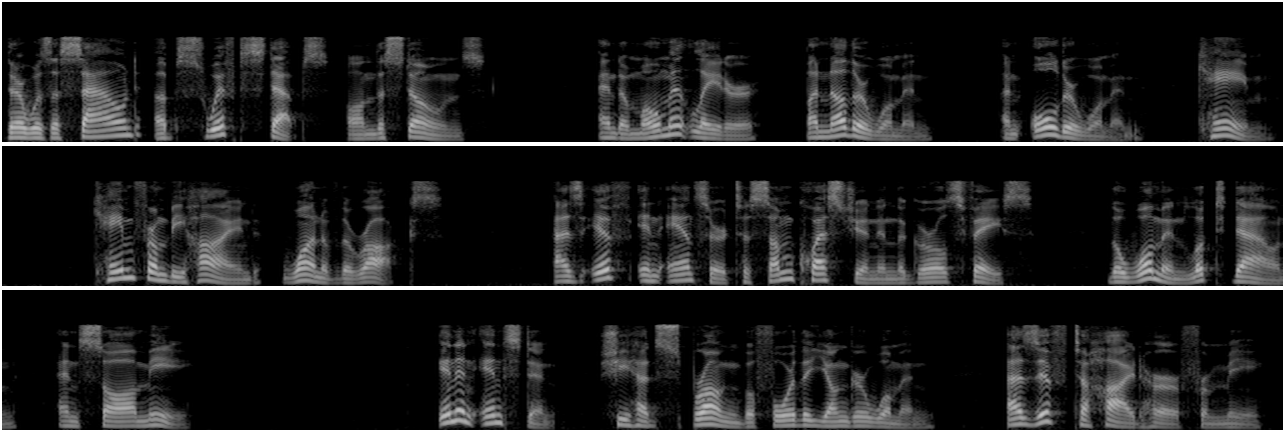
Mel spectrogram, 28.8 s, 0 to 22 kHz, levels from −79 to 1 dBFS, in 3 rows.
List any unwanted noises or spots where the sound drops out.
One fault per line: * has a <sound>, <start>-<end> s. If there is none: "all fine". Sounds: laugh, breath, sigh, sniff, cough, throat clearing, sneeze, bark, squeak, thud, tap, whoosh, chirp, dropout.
all fine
